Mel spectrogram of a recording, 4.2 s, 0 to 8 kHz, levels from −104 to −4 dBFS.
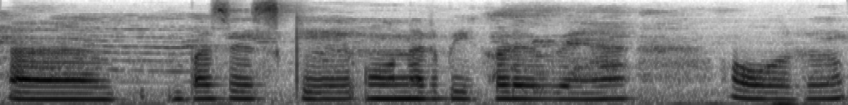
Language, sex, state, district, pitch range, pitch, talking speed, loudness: Hindi, female, Haryana, Rohtak, 190-195 Hz, 195 Hz, 125 wpm, -16 LUFS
